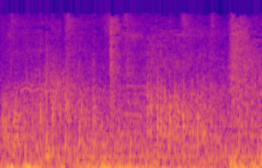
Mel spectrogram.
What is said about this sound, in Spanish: Nos vemos, si dejan de pegar tiros, claro.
